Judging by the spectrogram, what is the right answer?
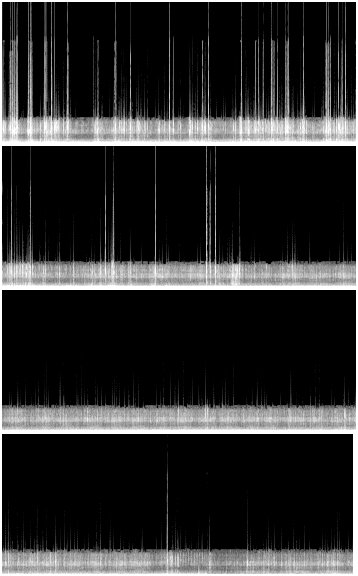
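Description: Mountain bike riding over a rough dirt track, heard from a camera mounted on the rider or bike: wind rushing on the microphone, with frequent rattles and knocks from the bumpy ground for roughly the first twelve seconds, then a steadier rush.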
